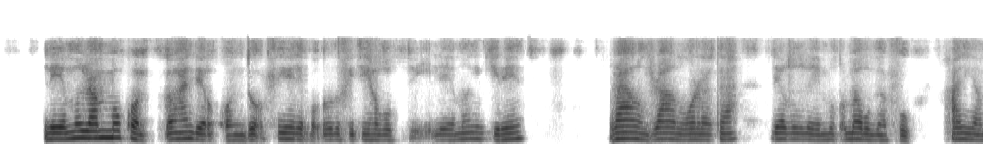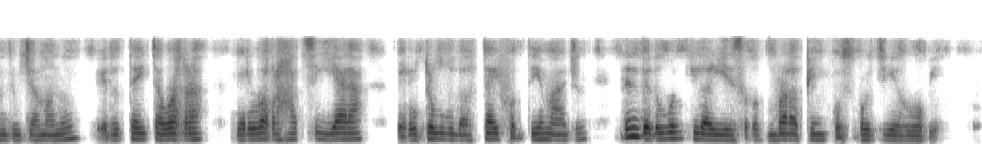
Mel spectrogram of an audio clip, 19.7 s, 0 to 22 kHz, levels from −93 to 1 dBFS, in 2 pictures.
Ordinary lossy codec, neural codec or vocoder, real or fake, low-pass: AAC, 32 kbps; codec, 16 kHz in and 24 kHz out, 0.9 kbps, LongCat-Audio-Codec, fine tuned four codebook decoder; fake; 7.2 kHz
